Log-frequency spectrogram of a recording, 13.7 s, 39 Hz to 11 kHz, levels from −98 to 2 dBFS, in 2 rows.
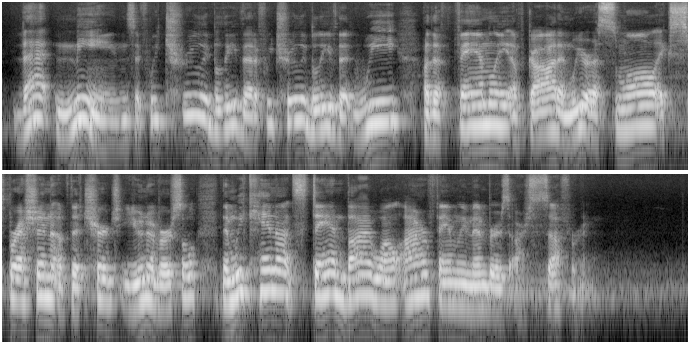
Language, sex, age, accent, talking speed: English, male, 30-49, American, 170 wpm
